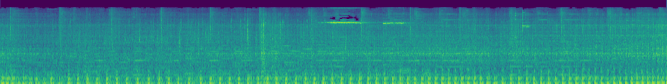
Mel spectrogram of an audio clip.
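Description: Dirt bike engine running at low revs, with an even pulse of about ten beats a second.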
